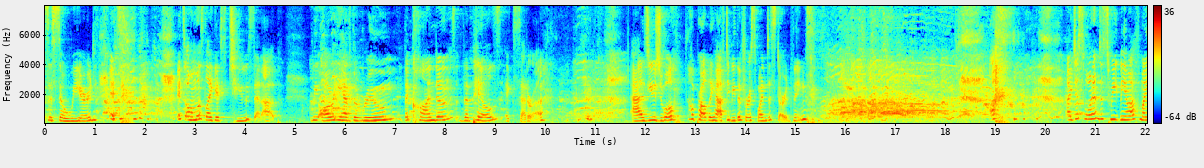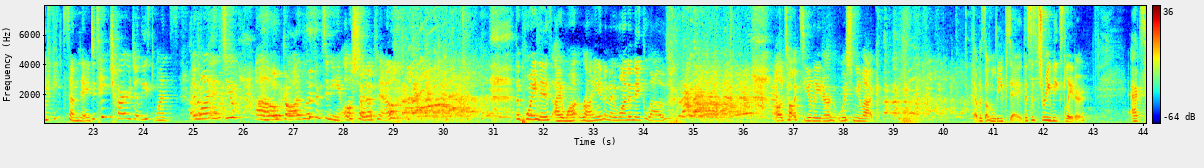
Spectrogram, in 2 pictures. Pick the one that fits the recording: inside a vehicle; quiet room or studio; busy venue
busy venue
